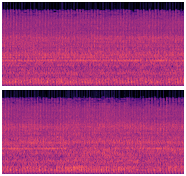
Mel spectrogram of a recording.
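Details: Murray small engine running hard with a rapid, uneven hammering knock, roughly three blows a second; engine knock, cause not yet found.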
